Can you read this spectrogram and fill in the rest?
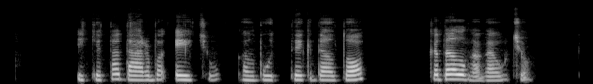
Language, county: Lithuanian, Klaipėda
